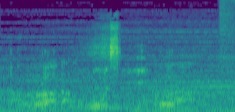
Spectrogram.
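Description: Creature sound effect: a reptile-like monster growling in several short snarls, with a hiss about a second in.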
